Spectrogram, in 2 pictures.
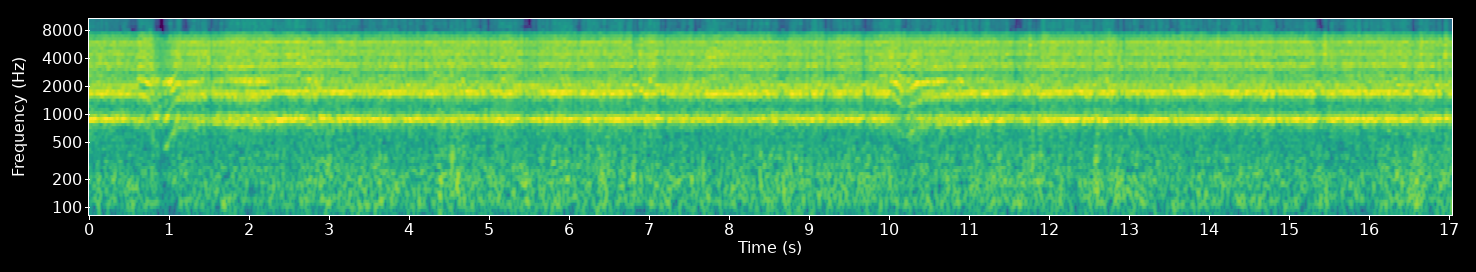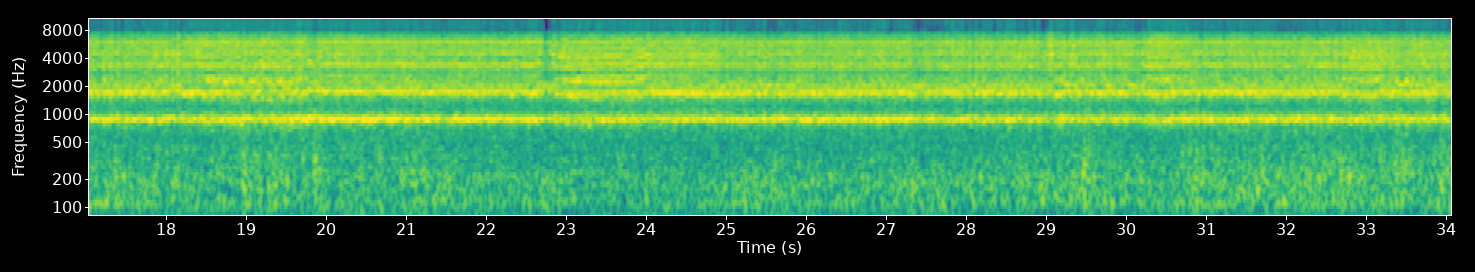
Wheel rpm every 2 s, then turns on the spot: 190, 230, 230, 240, 230, 200, 230, 240, 240, 220, 230, 230, 230, 230, 230, 230, 230.
none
